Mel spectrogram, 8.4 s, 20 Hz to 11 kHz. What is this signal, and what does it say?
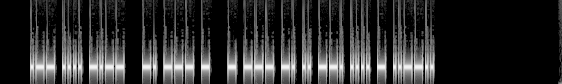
Morse code, heard as a keyed tone, about 30 wpm, 700 Hz. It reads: WHY NOT TONIGHT?
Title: Sentences from Top 1000 Words - Review Part 3 - 30wpm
